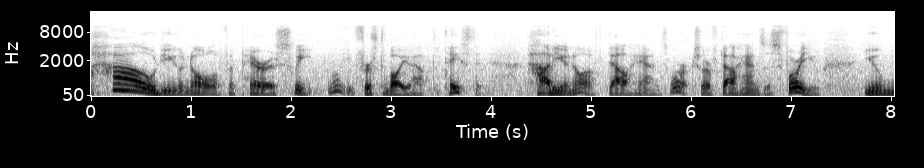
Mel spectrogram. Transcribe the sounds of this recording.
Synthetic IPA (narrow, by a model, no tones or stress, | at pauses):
haʊdɨjɨnoʊəfəpʰɛɹʌv̥swit̚wɛlˠj̰fɜ˞stʌvɔlˠjɨhæftʰə̥tʰeɪstɨt̚ | haʊɾɨjɨnoʊəfd̥aʊɦæ̃nzwɜ˞ksə˞ɨfd̥aʊɦæ̃nzɨz̥fə˞jʉ | jɨ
